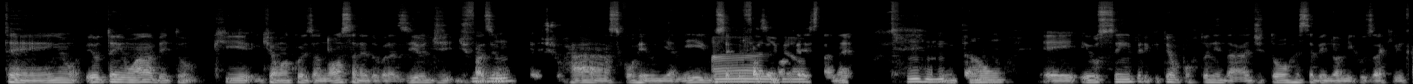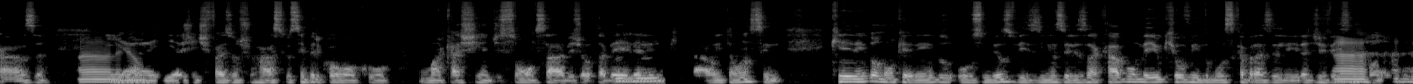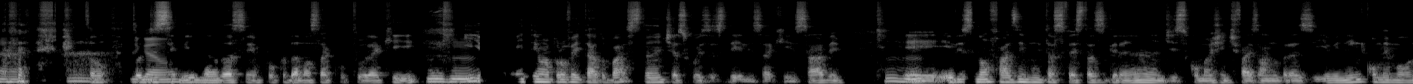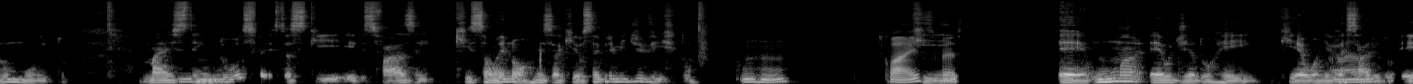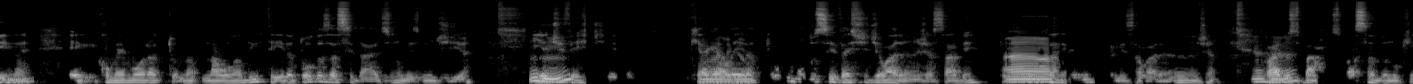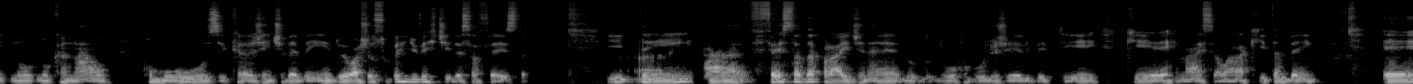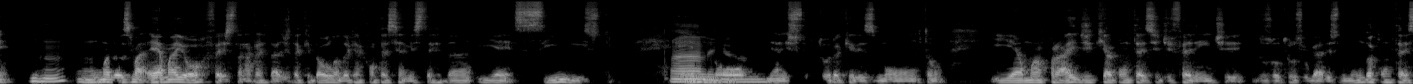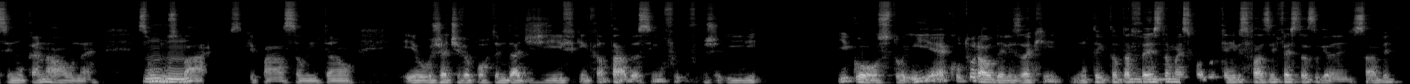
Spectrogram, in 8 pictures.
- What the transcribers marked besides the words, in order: chuckle; tapping; in English: "Pride"; "LGBTQR+" said as "GLBTQR+"; in English: "Pride"
- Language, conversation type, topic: Portuguese, podcast, Como foi crescer entre duas ou mais culturas?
